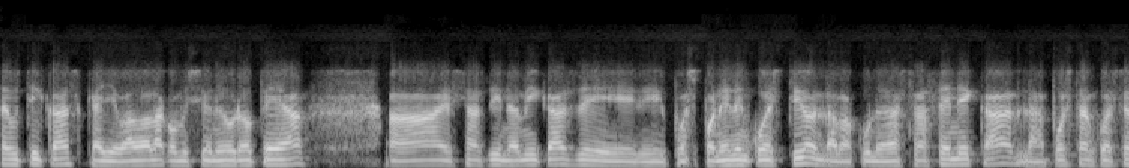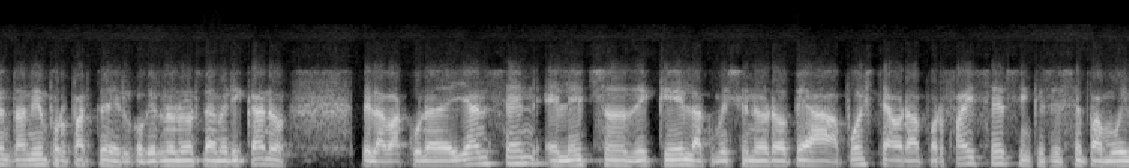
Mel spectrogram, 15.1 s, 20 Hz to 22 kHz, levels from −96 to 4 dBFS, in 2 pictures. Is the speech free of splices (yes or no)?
yes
